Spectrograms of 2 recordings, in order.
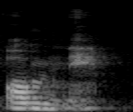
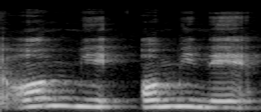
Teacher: cambiando y ahora tenemos la y pasó a la palabra omne la i dejó de pronunciarse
